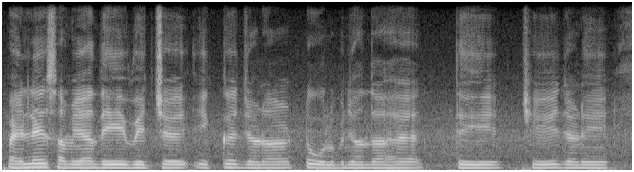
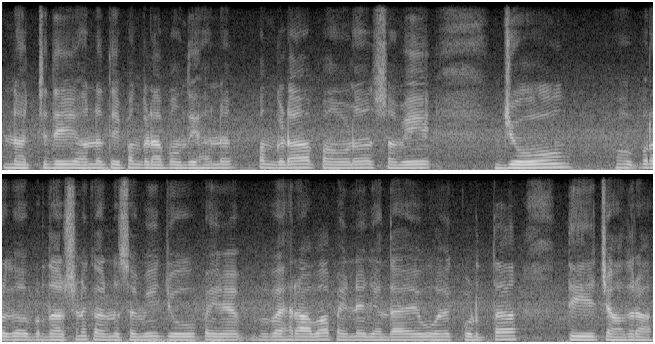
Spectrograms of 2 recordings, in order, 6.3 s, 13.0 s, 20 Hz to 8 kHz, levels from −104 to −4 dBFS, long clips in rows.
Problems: background sounds at intervals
